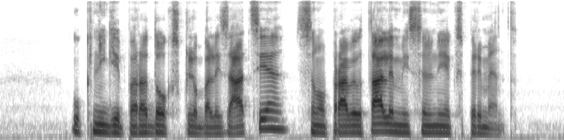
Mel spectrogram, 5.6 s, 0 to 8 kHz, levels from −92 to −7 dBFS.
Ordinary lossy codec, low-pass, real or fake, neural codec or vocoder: none; none; fake; codec, 16 kHz, 16 kbps, FunCodec, trained on LibriTTS, 50 frames a second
